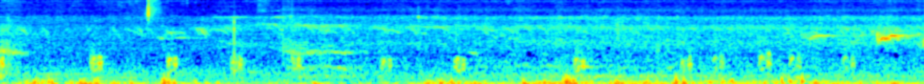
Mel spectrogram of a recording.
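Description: A turkey clucks in a steady series of short, evenly spaced notes at moderate distance, heard over low outdoor rumble and rustling.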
